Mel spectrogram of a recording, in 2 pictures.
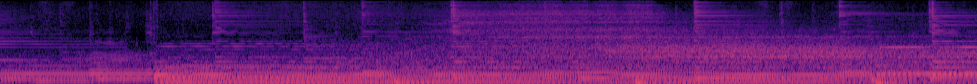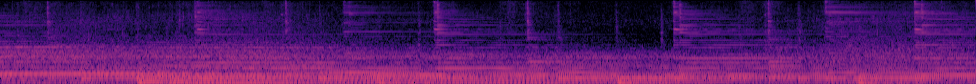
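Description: Ocean waves surge in a continuous, fairly loud wash, with steady sustained tones layered underneath and no one speaking.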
